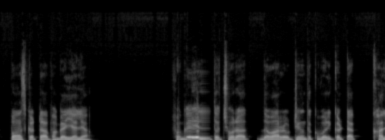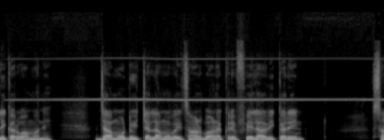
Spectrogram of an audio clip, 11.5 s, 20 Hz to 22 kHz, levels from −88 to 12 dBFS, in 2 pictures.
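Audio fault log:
1.51 to 1.76 s, short concealed packet loss: three quick dropouts at 1.51 s (about 40 ms missing), 1.59 s (20 ms) and 1.71 s (40 ms). The receiver papered over each hole by stretching the last bit of speech, so you get little smears or wobbles rather than silence.
3.68 to 3.89 s, short concealed packet loss: same again, 40 ms at 3.68 s and 20 ms at 3.86 s. Tiny stretches of patched speech that blur the flow.
2.28 to 3.16 s, repeated packet loss (robotic sound): here the holes come back to back, seven of them, the longest 119 ms, and roughly 37% of this stretch is made-up fill. Each patch repeats the previous sound before the next gap hits, so the speech turns choppy, with bits of it missing.
5.78 s to the end, feedback whistle: a thin, steady tone at 6.4 kHz sits about 15 dB under the speech and swells and fades slowly in level. It's likely a speaker-to-mic loop hovering right at the edge of feedback, ringing on one frequency without ever taking off.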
